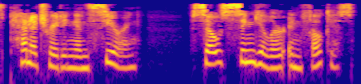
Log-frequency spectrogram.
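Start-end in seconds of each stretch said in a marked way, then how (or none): none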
